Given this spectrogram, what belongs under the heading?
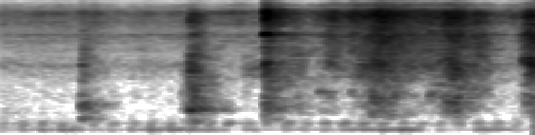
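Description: A pot of small puti fish curry with turmeric, chilli powder and salt being stirred, with scattered spoon knocks against metal followed by steadier, close scraping and clatter.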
